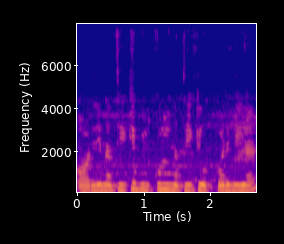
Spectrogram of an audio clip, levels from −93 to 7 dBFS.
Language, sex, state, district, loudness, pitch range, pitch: Hindi, female, Uttar Pradesh, Ghazipur, -30 LUFS, 225-240 Hz, 230 Hz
